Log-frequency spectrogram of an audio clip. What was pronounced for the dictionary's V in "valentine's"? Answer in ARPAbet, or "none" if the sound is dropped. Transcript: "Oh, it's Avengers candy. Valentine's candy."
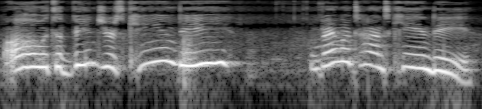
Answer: V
